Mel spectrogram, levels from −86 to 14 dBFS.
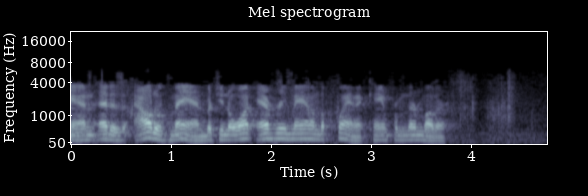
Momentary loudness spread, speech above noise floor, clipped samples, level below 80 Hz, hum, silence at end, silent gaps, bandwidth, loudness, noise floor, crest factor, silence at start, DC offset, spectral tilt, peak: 10 LU; 24 dB; under 0.1%; -68 dBFS; none; 0.35 s; none; 6 kHz; -24 LUFS; -49 dBFS; 18 dB; 0 s; under 0.1%; -8 dB/octave; -6 dBFS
